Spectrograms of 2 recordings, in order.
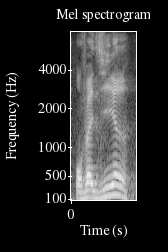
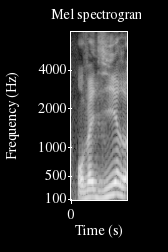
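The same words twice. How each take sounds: Both takes have the same delivery.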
